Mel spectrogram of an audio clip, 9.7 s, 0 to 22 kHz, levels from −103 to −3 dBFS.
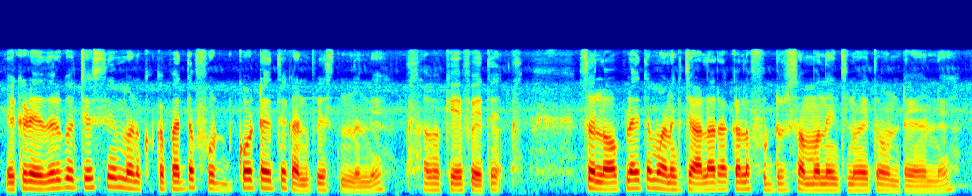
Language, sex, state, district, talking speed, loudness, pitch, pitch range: Telugu, male, Andhra Pradesh, Sri Satya Sai, 140 wpm, -16 LUFS, 140 Hz, 125-160 Hz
